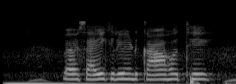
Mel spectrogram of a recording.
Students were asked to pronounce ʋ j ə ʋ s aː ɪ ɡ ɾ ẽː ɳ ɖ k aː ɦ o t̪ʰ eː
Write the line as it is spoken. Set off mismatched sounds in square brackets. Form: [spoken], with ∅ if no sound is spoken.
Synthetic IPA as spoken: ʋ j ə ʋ s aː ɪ [k] ɾ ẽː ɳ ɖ k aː ɦ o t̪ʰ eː

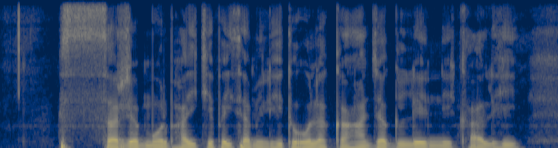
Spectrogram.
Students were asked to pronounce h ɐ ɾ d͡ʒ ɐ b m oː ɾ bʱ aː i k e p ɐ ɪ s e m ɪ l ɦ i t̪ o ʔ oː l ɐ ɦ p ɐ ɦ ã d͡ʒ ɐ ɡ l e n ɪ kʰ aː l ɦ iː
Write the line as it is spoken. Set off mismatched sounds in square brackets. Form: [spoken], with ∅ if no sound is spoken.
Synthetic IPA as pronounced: [s] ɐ ɾ d͡ʒ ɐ b m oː ɾ bʱ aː i k e p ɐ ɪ s [a] m ɪ l ɦ i t̪ o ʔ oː l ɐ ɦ [k] ɐ ɦ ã d͡ʒ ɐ ɡ l e n ɪ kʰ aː l ɦ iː

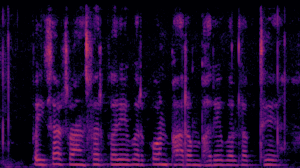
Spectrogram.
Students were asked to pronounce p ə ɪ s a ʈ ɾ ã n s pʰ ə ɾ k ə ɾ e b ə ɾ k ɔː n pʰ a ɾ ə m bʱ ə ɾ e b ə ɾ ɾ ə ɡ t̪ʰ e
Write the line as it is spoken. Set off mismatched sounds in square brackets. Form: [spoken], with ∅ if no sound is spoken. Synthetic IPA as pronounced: p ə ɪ s a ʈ ɾ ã n s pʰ ə ɾ k ə ɾ e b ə ɾ k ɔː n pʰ a ɾ ə m bʱ ə ɾ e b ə ɾ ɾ ə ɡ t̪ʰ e

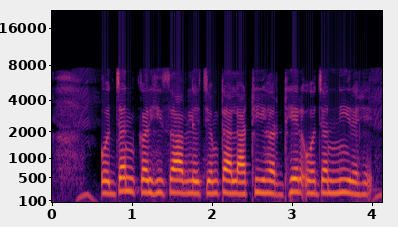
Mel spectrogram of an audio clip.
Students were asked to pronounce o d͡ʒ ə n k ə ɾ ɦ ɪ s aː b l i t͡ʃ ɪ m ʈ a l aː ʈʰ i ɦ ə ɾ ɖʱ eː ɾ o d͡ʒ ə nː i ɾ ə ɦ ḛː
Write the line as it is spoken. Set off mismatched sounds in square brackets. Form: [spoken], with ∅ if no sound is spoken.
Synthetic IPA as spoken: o d͡ʒ ə n k ə ɾ ɦ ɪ s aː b l [e] t͡ʃ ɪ m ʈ a l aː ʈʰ i ɦ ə ɾ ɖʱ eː ɾ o d͡ʒ ə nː i ɾ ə ɦ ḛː

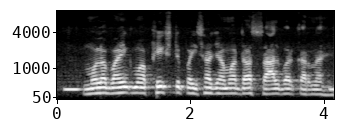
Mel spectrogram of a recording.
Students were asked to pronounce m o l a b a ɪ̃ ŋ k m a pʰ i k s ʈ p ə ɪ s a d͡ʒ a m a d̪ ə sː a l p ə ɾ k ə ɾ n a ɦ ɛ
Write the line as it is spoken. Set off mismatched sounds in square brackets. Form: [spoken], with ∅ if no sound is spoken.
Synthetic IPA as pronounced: m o l a b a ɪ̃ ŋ k m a pʰ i k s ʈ p ə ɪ s a d͡ʒ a m a d̪ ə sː a l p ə ɾ k ə ɾ n a ɦ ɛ

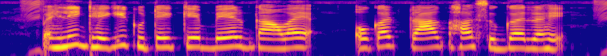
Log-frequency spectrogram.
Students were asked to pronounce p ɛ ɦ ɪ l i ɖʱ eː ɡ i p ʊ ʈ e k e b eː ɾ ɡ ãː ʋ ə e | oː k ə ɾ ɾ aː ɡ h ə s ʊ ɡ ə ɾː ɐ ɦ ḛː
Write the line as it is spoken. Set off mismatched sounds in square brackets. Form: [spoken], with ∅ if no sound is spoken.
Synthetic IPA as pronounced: p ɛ ɦ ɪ l i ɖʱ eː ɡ i [k] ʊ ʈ e k e b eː ɾ ɡ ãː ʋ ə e | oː k ə ɾ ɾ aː ɡ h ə s ʊ ɡ ə ɾː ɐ ɦ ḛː

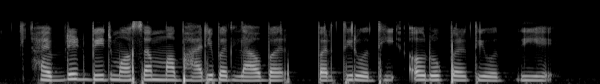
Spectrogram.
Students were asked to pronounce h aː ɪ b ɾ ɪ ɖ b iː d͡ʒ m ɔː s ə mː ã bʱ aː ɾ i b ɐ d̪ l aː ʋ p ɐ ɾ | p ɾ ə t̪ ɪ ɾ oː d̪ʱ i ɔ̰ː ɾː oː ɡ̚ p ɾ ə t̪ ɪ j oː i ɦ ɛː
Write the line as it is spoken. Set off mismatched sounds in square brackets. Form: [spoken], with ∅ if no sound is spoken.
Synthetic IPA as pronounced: h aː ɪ b ɾ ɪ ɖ b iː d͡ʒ m ɔː s ə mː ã bʱ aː ɾ i b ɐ d̪ l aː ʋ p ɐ ɾ | p ɾ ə t̪ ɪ ɾ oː d̪ʱ i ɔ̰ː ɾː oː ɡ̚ p ɾ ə t̪ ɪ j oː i ɦ ɛː

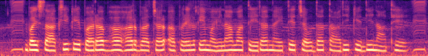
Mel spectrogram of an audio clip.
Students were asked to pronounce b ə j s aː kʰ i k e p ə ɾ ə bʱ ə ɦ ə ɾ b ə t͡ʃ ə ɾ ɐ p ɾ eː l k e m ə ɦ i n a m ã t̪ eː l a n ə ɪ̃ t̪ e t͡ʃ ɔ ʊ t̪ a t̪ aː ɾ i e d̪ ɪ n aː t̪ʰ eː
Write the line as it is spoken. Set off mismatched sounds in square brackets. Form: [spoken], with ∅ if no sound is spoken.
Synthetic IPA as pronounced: b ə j s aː kʰ i k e p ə ɾ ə bʱ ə ɦ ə ɾ b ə t͡ʃ ə ɾ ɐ p ɾ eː l k e m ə ɦ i n a m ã t̪ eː [ɾ] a n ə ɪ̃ t̪ e t͡ʃ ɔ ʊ [d̪] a t̪ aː ɾ i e d̪ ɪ n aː t̪ʰ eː

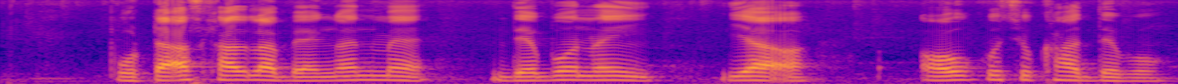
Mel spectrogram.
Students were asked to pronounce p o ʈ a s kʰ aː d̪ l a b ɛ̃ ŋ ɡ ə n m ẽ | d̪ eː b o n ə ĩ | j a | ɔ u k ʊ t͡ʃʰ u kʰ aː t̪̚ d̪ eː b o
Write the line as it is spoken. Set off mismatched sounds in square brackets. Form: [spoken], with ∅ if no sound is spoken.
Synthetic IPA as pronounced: p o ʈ a s kʰ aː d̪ l a b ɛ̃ ŋ ɡ ə n m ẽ | d̪ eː b o n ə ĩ | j a | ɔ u k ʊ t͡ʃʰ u kʰ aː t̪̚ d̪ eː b o

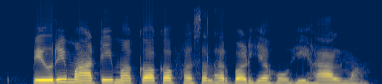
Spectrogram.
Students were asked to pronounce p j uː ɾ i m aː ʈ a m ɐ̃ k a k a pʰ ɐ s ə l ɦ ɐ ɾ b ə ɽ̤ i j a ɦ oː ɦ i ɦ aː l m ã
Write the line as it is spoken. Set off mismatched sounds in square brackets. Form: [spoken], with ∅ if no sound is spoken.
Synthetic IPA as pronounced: p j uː ɾ i m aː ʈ [i] m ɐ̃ k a k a pʰ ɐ s ə l ɦ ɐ ɾ b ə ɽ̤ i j a ɦ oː ɦ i ɦ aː l m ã

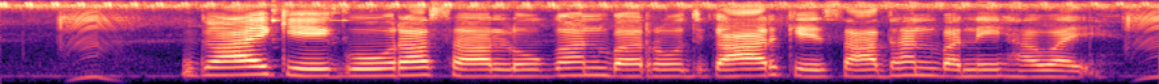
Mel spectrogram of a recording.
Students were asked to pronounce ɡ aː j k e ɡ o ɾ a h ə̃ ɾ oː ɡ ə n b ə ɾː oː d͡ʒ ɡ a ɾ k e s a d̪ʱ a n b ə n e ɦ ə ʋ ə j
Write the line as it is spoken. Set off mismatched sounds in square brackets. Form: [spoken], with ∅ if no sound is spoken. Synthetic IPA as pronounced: ɡ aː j k e ɡ o ɾ a [s] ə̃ [l] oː ɡ ə n b ə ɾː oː d͡ʒ ɡ a ɾ k e s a d̪ʱ [ə] n b ə n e ɦ ə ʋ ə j

